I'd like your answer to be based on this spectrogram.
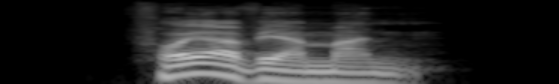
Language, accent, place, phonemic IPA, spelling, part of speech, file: German, Germany, Berlin, /ˈfɔʏɐveːɐˌman/, Feuerwehrmann, noun, De-Feuerwehrmann.ogg
- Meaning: fireman, firefighter (male or of unspecified gender)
